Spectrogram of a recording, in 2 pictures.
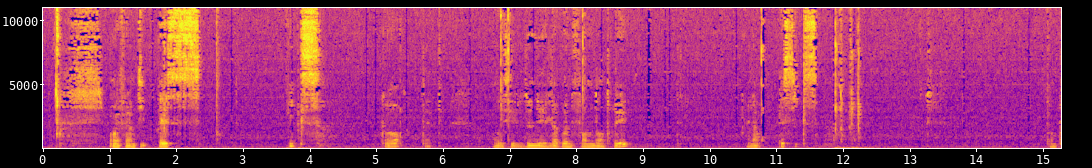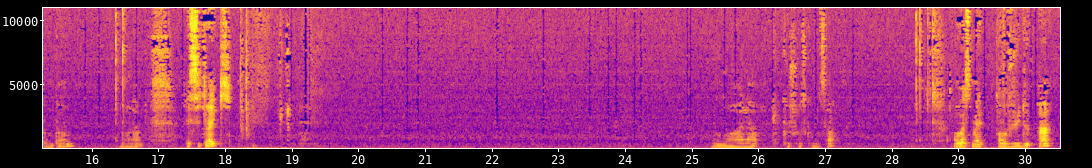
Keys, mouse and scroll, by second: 1.7 s, 8.2-10.5 drag, 12.0 s, 18.4 s.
